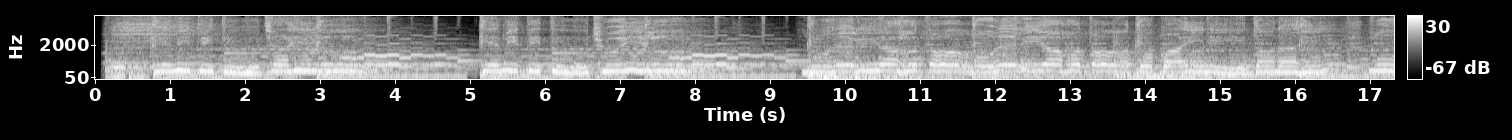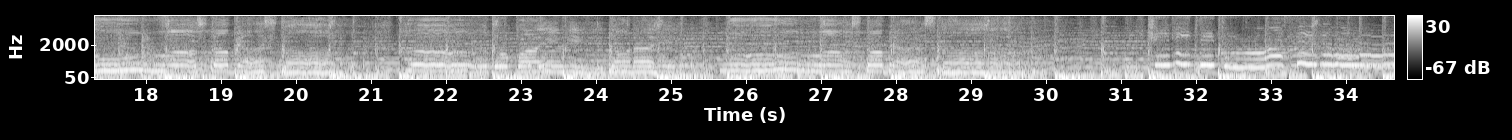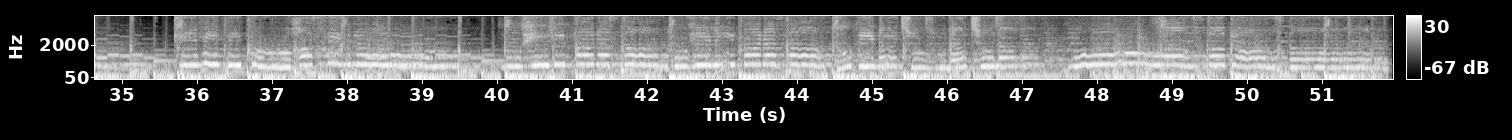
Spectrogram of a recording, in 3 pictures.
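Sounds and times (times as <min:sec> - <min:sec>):
Odia romantic song: 0:00.0 - 0:51.9.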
